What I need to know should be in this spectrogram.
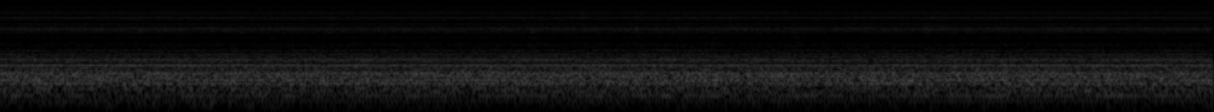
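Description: Music plays steadily from a stereo.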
